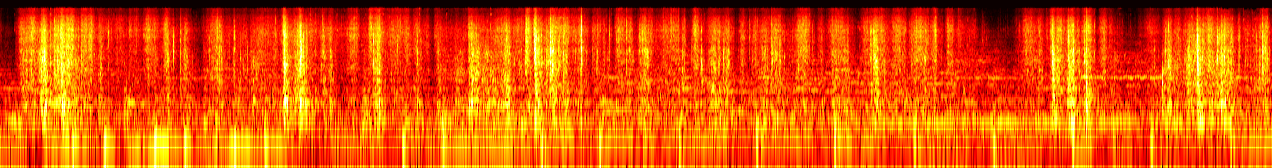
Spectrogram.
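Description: Plastic treat bag crinkling and rustling in irregular bursts as a husky noses, bites and paws at it to tear it open.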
